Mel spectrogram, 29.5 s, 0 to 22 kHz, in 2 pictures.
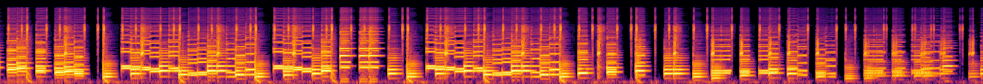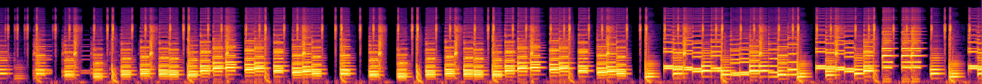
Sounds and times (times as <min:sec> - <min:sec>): Music: 0:00.0 - 0:29.4.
